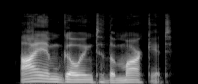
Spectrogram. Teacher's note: For example, in the sentence, I am going to the market. The strong words are going and market. The small words are softer. This pattern creates rhythm.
